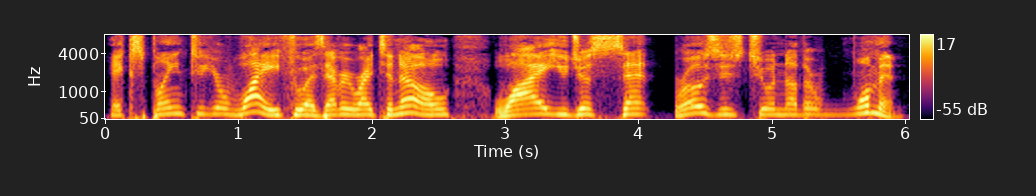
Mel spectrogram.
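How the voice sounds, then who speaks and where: Male radio host, slightly high voice, dry studio sound, firm and steady when pressing a caller. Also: normal speed, no room sound. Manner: calm, firm, pressing questions. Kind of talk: radio call-in segment hosting.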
